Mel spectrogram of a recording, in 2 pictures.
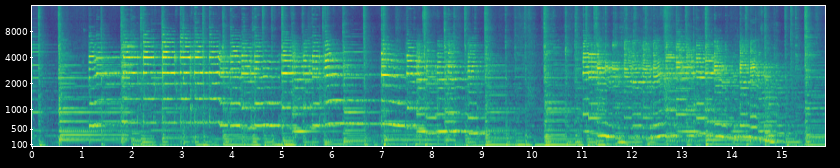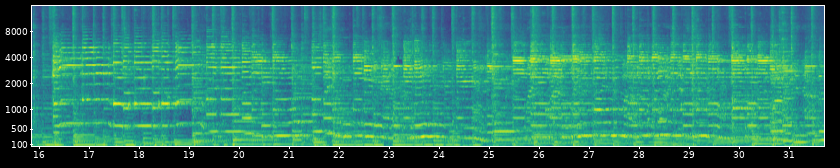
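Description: Electric guitar playing a blues lead with bent notes over a strummed acoustic guitar, a live two-guitar instrumental passage.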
